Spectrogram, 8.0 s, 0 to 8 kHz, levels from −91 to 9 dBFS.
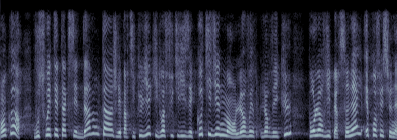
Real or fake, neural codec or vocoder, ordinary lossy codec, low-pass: fake; autoencoder, 48 kHz, 32 numbers a frame, DAC-VAE, trained on Japanese speech; none; 7.2 kHz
